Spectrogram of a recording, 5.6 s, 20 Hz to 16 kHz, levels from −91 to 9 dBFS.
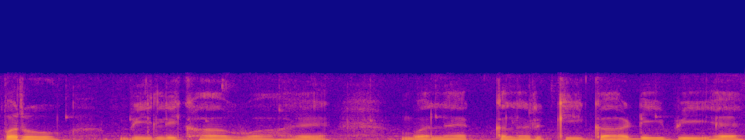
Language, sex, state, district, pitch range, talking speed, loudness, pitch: Hindi, male, Haryana, Charkhi Dadri, 100-110 Hz, 130 wpm, -24 LUFS, 105 Hz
